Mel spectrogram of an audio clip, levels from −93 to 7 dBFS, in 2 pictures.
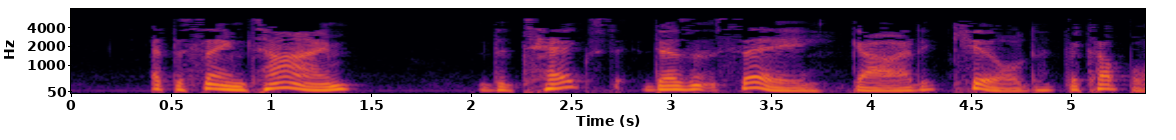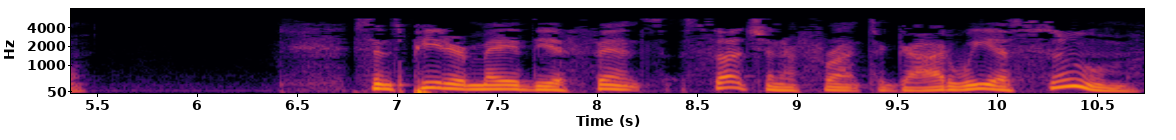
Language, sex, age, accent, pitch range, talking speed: English, male, 40-59, American, 95-135 Hz, 135 wpm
